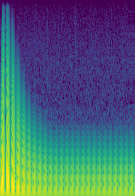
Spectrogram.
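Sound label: Juno brass, analog synths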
